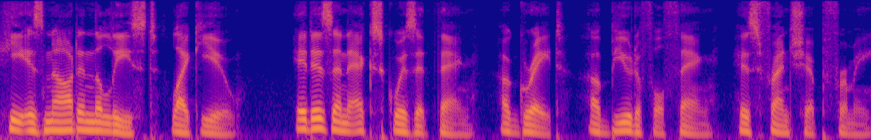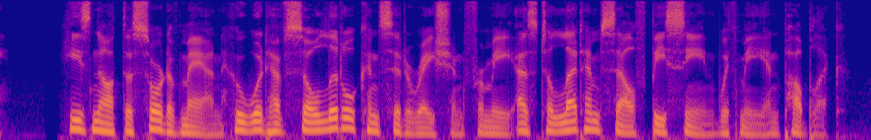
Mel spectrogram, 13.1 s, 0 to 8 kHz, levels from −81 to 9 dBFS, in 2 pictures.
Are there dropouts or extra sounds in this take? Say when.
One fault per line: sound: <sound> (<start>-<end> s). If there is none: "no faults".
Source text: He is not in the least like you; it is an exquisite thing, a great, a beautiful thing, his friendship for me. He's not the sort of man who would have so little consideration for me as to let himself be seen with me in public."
no faults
